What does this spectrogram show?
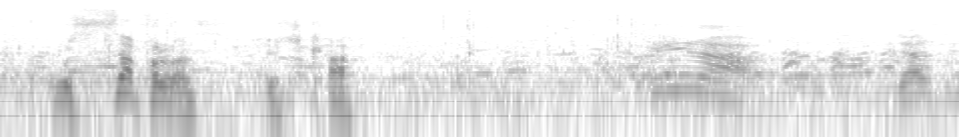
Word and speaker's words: Bucephalus: It's pronounced Bucephalus, Ishka.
